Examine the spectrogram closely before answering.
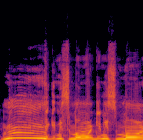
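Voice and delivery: high, loud greedy begging; hammed-up hungry craving; mock greedy craving. Mocking lefties craving more.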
